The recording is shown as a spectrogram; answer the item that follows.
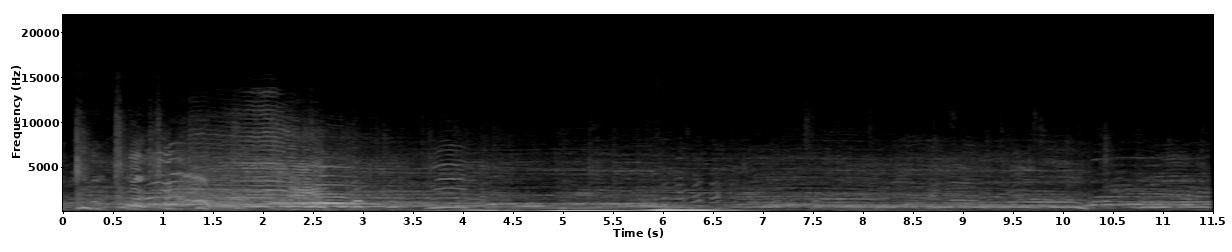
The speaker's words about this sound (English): These guys are your team. They're going to lead you to the championship. How many of you guys? So these guys, let's get pumped. Go, who, come on. Who. All right. You guys cheer them on as we go through. Come on.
